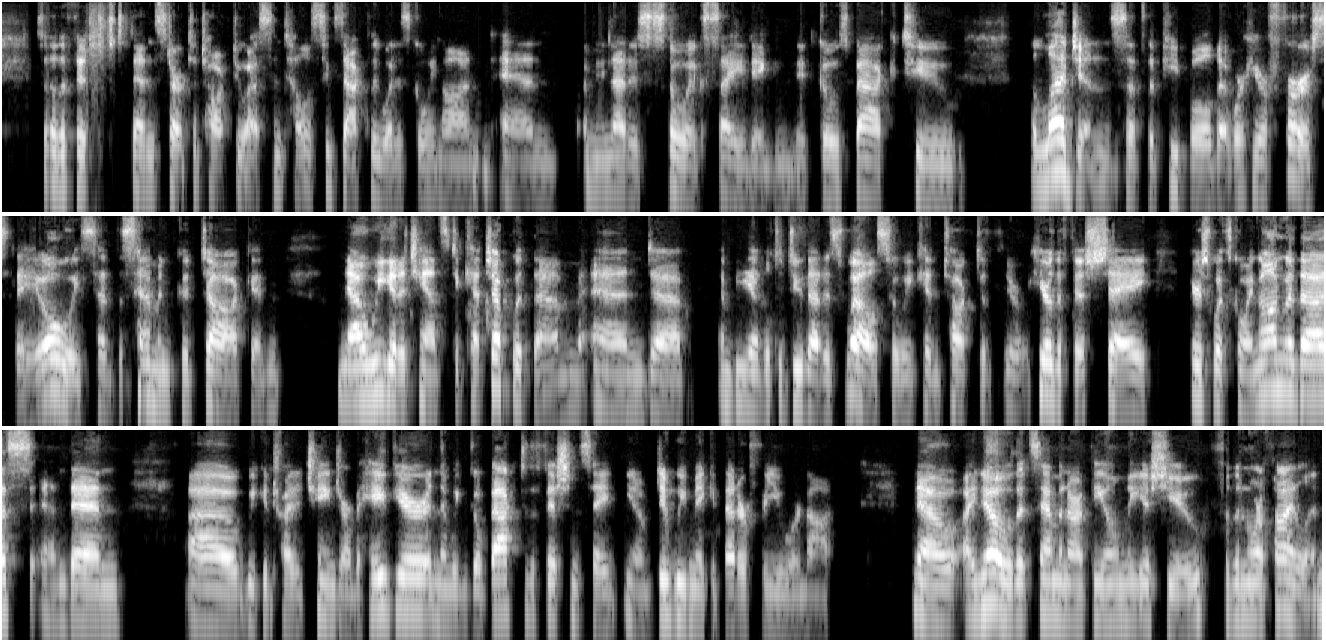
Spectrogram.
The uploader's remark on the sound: in a quick ZOOM interview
